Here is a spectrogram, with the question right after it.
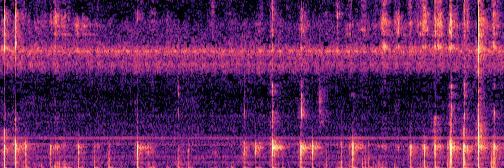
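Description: A small, hollow, unglazed, dry terracotta pot made of stacked rounded sections is held close to a microphone and tapped and scratched with fingertips and nails. About nineteen quick, dry, hollow taps come at an irregular pace, each with a short clay ring and a soft low thump. Faint scratchy rustling fills the gaps between the taps.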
